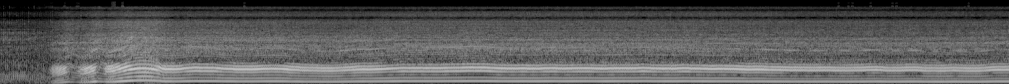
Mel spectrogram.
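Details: Stihl MS250 chainsaw after carb tuning, test cut: a few quick revs, then a strong steady high buzz holding speed through the cut with a slightly burbly rich edge. Tuned rich for break-in; pulls well, though compression is possibly a little low.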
